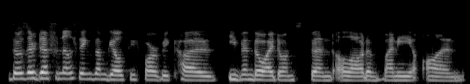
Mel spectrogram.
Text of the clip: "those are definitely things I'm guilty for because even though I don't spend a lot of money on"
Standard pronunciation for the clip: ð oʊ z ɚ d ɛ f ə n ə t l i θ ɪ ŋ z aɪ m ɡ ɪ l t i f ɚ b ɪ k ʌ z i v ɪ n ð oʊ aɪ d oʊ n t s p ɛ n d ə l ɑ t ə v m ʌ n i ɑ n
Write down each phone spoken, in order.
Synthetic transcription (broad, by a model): ð oʊ z ɚ d ɛ f ə n ə t l i θ ɪ ŋ z aɪ m ɡ ɪ l t i f ɚ b ɪ k ʌ z i v ɪ n ð oʊ aɪ d oʊ n t s p ɛ n d ə l ɑ t ə v m ʌ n i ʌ n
